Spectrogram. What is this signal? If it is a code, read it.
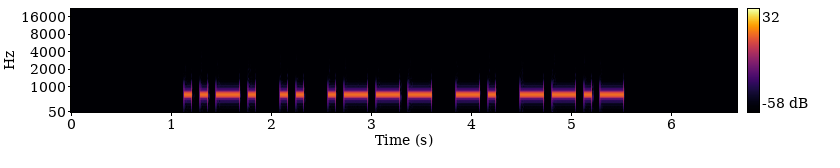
Morse code, heard as a keyed tone, about 15 wpm, 700 Hz. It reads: FIJNQ
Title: Code Groups - 5 Letters - 15wpm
